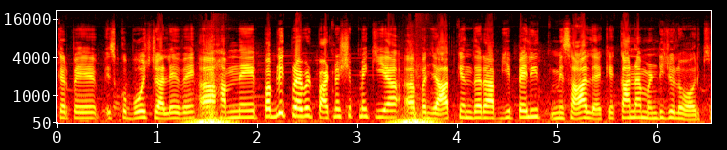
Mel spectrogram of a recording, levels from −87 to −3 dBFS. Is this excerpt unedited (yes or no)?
no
